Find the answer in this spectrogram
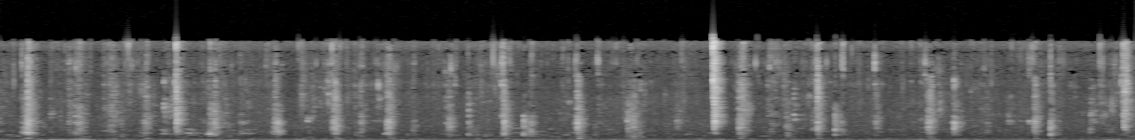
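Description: Close-miked chewing and lip smacking of a person eating a meal with her fingers, with irregular sharp wet clicks and smacks a few times a second.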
